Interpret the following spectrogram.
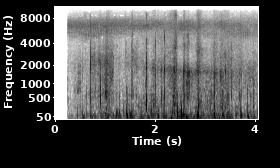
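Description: Footsteps crunching and knocking on dry grass and stony ground, irregular and several a second, over a steady hiss.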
